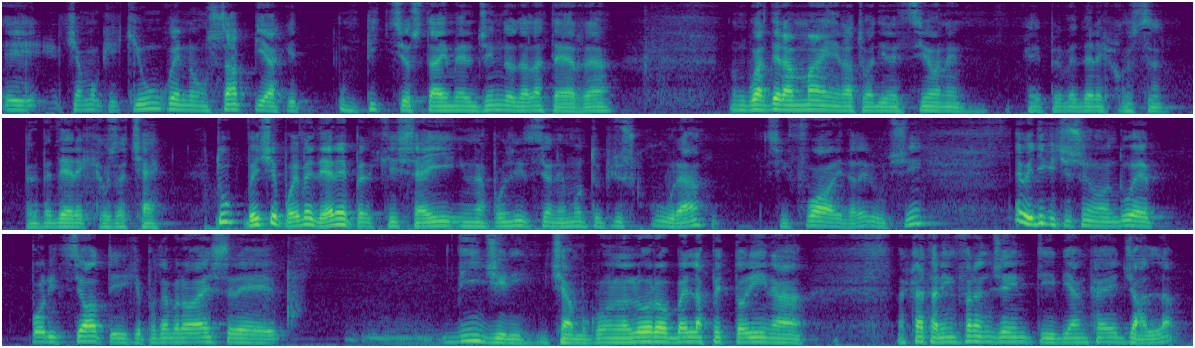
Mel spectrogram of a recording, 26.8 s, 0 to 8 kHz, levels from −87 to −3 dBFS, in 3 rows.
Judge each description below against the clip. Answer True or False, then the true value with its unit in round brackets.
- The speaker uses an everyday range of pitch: True (3.5 semitones)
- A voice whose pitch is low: True (115 Hz)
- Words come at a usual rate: True (150 wpm)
